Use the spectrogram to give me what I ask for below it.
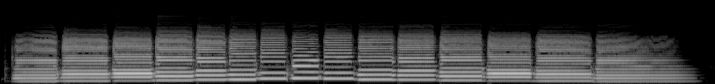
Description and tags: Sax Tenor - D minor - scale-bad-rithm-staccato-minor-harmonic
Part of the Good-sounds dataset of monophonic instrumental sounds.
instrument::sax_tenor
note::D
good-sounds-id::6240
mode::harmonic minor
Intentionally played as an example of scale-bad-rithm-staccato-minor-harmonic
scale, sax, tenor, Dminor, neumann-U87, good-sounds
